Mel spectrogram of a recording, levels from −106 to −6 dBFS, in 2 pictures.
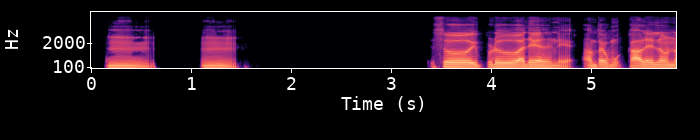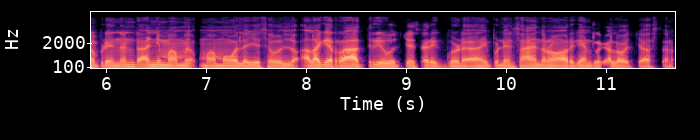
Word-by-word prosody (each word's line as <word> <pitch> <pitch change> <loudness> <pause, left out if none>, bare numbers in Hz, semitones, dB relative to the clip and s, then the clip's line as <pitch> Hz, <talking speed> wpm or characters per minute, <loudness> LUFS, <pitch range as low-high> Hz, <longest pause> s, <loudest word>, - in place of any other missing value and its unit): హ్మ్. 110 -4 -2 0.6
హ్మ్. 110 -3 -3 2.1
సో, 145 - +4 0.3
ఇప్పుడు 135 +2 0 0.2
అదే 135 +1 +3
గదండీ! 115 -5 0 0.2
అంతకుమన్ 130 0 -1
కాలేజీలో 135 +3 +3
ఉన్నప్పుడు 125 -1 -1
ఏందంటే 130 +4 -1
అన్నీ 135 +2 +1
మా 120 - +1
అమ్మే 120 0 -1
మా 110 - -2
అమ్మ 115 +1 -1
వాళ్ళే 110 -1 +1
జేసేవాళ్ళు. 105 0 -2
అలాగే 130 +4 +4
రాత్రి 135 +4 +3
వచ్చేసరికి 110 -2 -3
గూడా 105 -2 0 0.2
ఇప్పుడు 115 +1 -6
నేను 115 +1 -3
సాయంత్రం 125 +2 0
6 110 0 +1
గంటలకల్లా 110 -2 -2
వచ్చేస్తాను. 95 +1 -7
115 Hz, 140 wpm, -23 LUFS, 110-130 Hz, 2.1 s, సో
